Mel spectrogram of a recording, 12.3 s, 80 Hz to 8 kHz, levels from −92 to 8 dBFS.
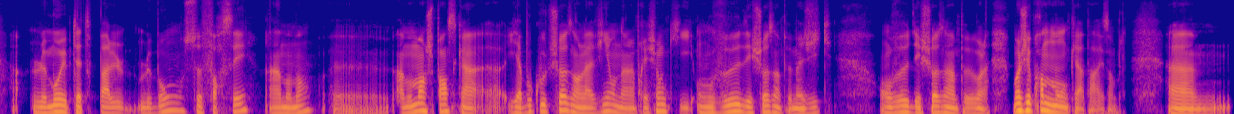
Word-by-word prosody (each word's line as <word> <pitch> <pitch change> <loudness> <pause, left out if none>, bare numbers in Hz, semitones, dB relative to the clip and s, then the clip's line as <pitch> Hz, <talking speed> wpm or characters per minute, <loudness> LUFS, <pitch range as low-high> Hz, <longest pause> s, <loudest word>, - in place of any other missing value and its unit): Ah, - - -9
le 105 -1 +1
mot 125 +4 +5
est 120 - +3
peut-être 110 -1 -1
pas 105 -2 0
le 105 0 -3 0.3
bon, 135 +7 -2
se 115 - -4
forcer, 130 +7 -2 0.2
à 95 - -4
un 100 - +1
moment. 110 +8 0 0.2
Heu, - - -6 0.5
à 100 - -3
un - - 0
moment, 125 +7 +4
je 140 - -1
pense 130 0 +1
que, - - -2
heu, 95 -1 +2 0.3
il 110 - -9
y - - +2
a - - +4
beaucoup 120 +4 -2
de - - -12
choses 150 0 +2
dans 105 -5 +2
la 100 -1 +2
vie, 110 +8 -3
on 125 -5 0
a 95 - 0
l'impression 100 +8 -1
qui 95 - -9
on 105 -1 0
veut 120 +6 +2
des 110 -3 +1
choses 115 +3 -1
un 100 - -1
peu 90 - -6
magiques. 95 +3 -3 0.5
On 105 - 0
veut 115 +3 +2
des 105 -1 0
choses 110 +2 +1
un 100 -3 +3
peu 95 - -5
voilà. 95 -3 0 0.2
Moi, 140 - +9
je 145 - +2
vais 150 - +9
prendre 145 -3 +5
mon 110 -3 +4
cas 90 -3 -3
par 80 - -6
exemple, 85 - -11 0.4
hem 90 -2 +2
105 Hz, 275 wpm, -24 LUFS, 100-125 Hz, 0.5 s, Moi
